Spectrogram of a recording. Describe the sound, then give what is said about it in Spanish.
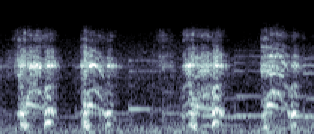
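Someone coughs in several harsh, loud bursts, each a quick double hack, separated by short pauses. “Toma Seneguina y déjate de toser.”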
